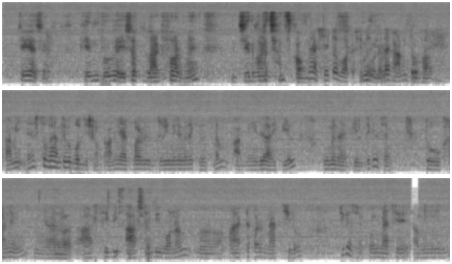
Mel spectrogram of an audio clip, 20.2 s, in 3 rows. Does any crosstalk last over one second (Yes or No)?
No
